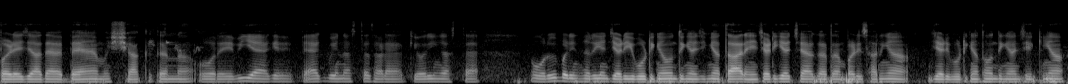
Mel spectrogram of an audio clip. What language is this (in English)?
Dogri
